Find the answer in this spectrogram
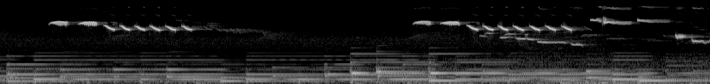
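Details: Songbirds in spring near a marsh, singing to find a mate for breeding: high, bright phrases of a short whistle then a fast run of about six sliding chirps, repeated twice over steady background music.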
